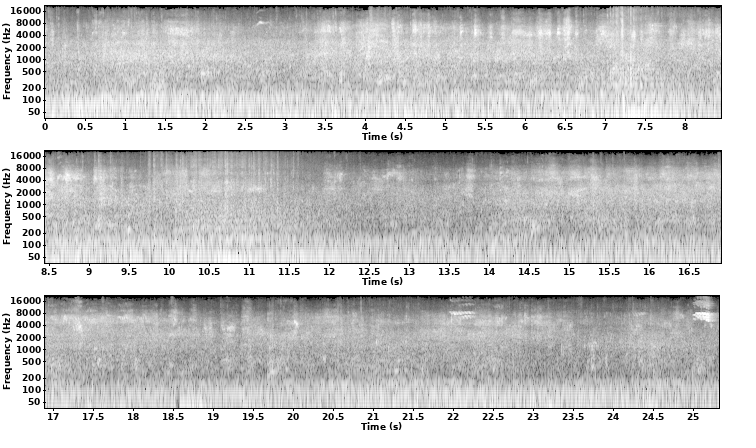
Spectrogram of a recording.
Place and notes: Novigrad, Croatia - under pine trees, birds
